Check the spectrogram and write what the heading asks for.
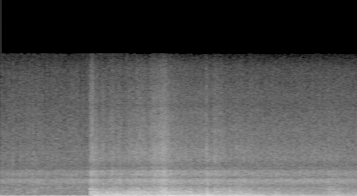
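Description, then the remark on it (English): A sudden deep rumble starts about a second in and rolls on steadily, low and muffled, as a glacier calves and a block of ice falls, with a broad wash of noise over it and no voices. “This is called calving. If you're listening to this podcast through headphones, you'll be able to hear it better because it's a low, subtle rumble”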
